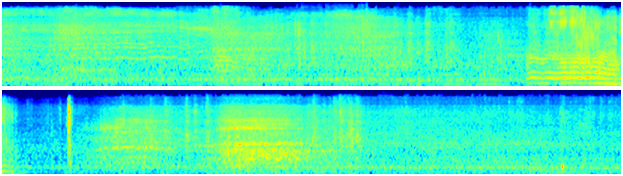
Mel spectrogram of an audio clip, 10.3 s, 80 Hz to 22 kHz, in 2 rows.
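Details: Honey bees from a long-time wall colony, agitated at dusk while being cut out of a house on March 6, make a continuous low droning hum throughout, with a short burst of a human voice midway and a faint click near the end.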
